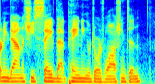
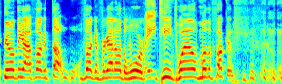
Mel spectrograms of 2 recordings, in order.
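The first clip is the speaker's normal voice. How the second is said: high, hammed-up indignation; mock outrage; 11 semitones higher than usual. Joker remembering the War of 1812, mock outrage. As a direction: crow it in a pushed-up voice.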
